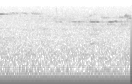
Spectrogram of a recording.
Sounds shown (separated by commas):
Canada Jay call, Golden-crowned Kinglet call, warbler song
